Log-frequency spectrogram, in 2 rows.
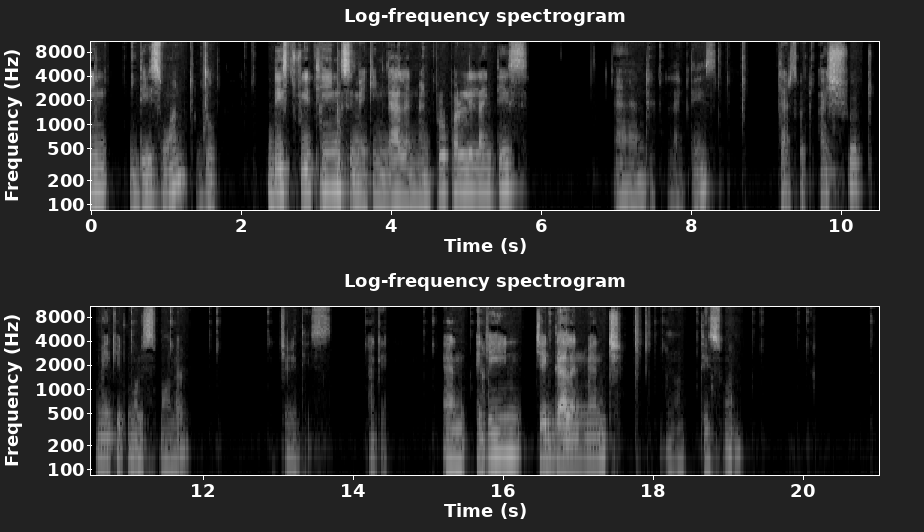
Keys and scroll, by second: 1.0 super+g, 17.5 super+z.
